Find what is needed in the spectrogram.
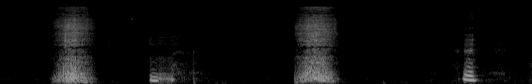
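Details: Person with a cold sneezing: two loud explosive sneezes, each followed by a brief sharp breath in or sniff; repeated sneezing.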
